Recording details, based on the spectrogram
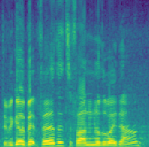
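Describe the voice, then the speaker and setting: A man's voice: on the high side, racing, over music. A young man vlogging on a coastal clifftop, chatting casually into a handheld camera in short, laid-back remarks. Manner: laid-back, brief quips. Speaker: travel vlogger. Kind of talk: casual outdoor vlog chat. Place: outdoors on coastal clifftop and shore. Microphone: camera held at arm's length. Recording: wind and surf noise. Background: waves and wind.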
